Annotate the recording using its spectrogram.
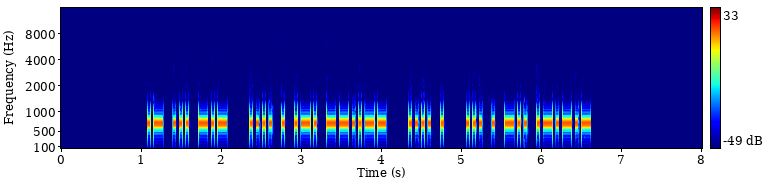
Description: Morse code, heard as a keyed tone, about 30 wpm, 700 Hz. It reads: ASK HER, HE SED.
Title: Sentences from Top 200 Words and Abbreviations 30wpm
